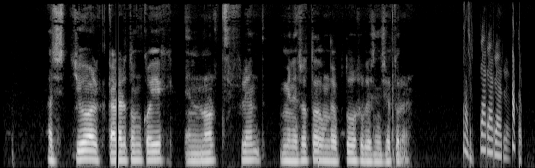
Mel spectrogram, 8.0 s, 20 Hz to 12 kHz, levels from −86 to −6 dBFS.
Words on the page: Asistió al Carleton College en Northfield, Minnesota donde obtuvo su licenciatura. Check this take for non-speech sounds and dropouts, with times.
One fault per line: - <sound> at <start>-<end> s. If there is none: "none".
- dropout at 1.7-1.8 s
- chirp at 6.9-7.8 s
